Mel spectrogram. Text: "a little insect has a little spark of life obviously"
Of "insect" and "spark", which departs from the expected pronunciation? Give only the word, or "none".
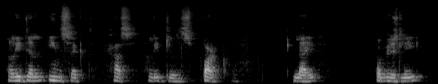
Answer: none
